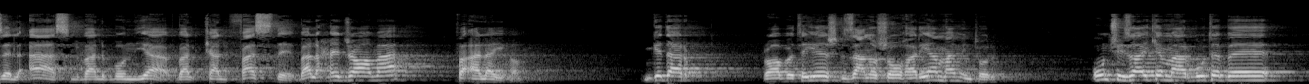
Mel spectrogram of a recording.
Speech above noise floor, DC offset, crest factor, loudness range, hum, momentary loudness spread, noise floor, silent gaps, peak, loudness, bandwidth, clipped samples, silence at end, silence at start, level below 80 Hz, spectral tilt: 41 dB; under 0.1%; 12 dB; 4 LU; none; 9 LU; -58 dBFS; none; -6 dBFS; -18 LUFS; 11.5 kHz; under 0.1%; 0 s; 0 s; -70 dBFS; -3 dB/octave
